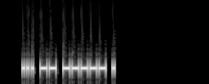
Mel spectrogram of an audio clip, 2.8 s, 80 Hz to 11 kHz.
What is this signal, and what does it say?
Morse code, heard as a keyed tone, about 39 wpm, 700 Hz. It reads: SM0E
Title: DXCC-100 Call Signs - 4 Characters - Repeated 2x - 40wpm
